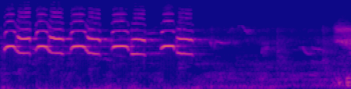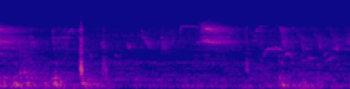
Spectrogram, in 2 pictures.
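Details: Oriental magpie-robin whistling to provoke other magpie-robins into answering: a clear, bright whistled motif of rising and falling notes repeated rapidly about six times, followed by softer muddled chatter and background noise.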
